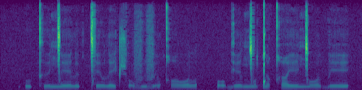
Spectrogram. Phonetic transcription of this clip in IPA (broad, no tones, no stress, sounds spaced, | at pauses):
ʔ u ʔ kʰ ɨ ɪ̯ ŋ͡ǀ eː l ɨ ʔ ǀʰ e ʊ̯ l e t͡ʃʰ ɔ̰ v ɨ v ḛ l qʰ ɔː l | ɔ̰ ɡ eː l ŋ͡ǀ ɔ ŋ͡ǃ ɨ qʰ eː ŋ͡ǀ ɔː l b e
